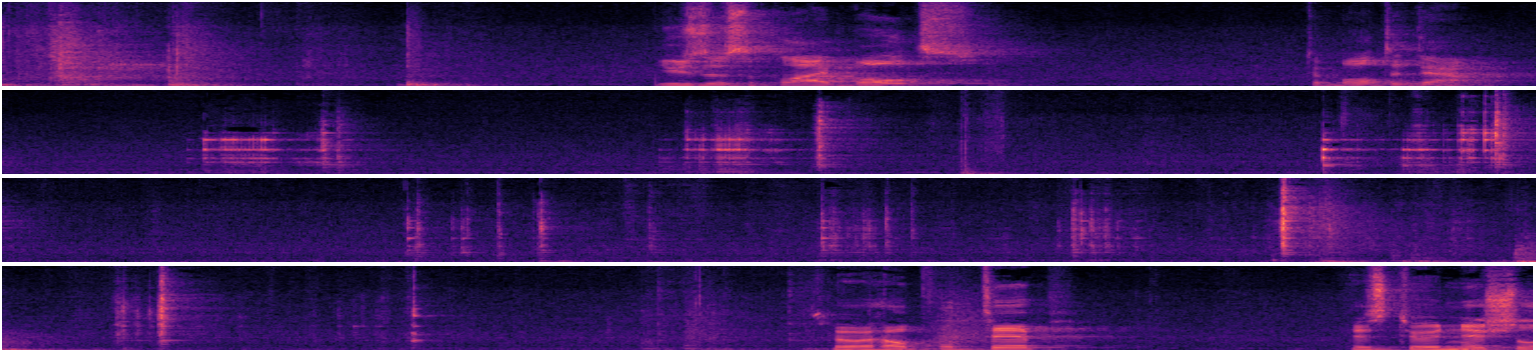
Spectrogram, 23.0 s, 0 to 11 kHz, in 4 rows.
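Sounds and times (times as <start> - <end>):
metal bolts clinking: 6.5 - 7.2, 8.2 - 9.0, 10.7 - 11.6, 13.0 - 16.5, 17.6 - 19.0.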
